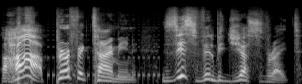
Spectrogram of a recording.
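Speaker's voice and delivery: put-on German accent. Speaker stuck behind an enormous rock finds a way through, in a german accent. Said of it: "I apologize to everyone from Germany".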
